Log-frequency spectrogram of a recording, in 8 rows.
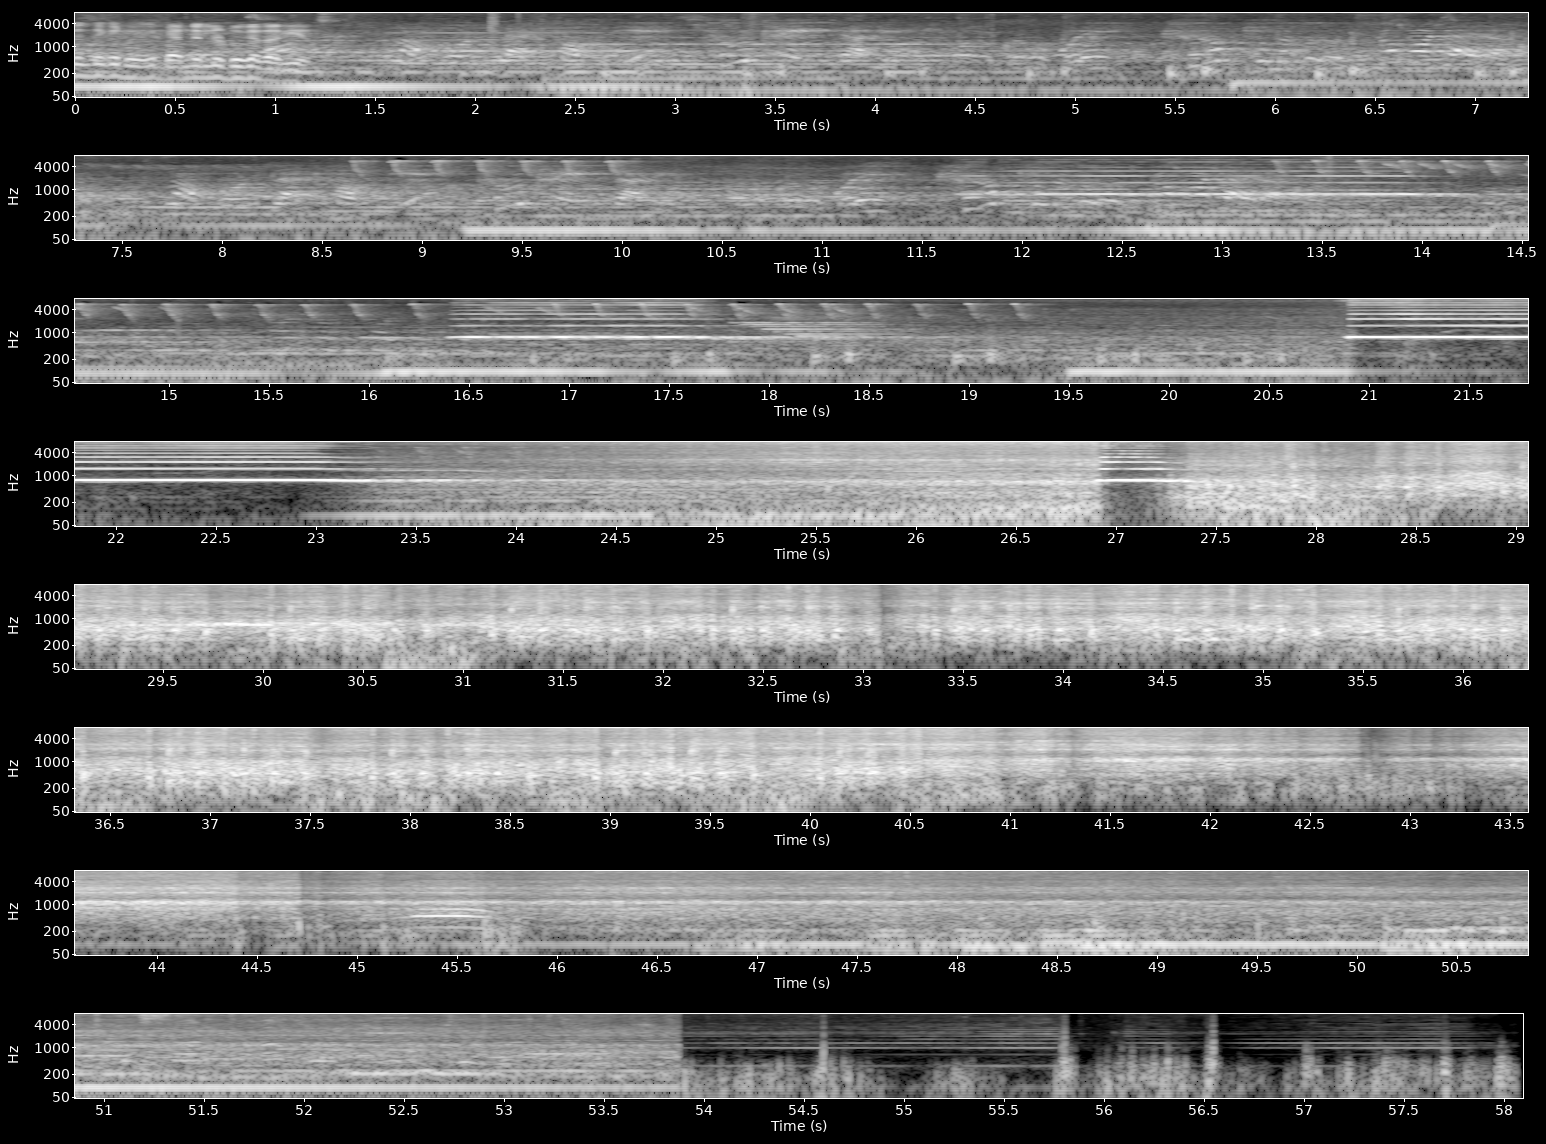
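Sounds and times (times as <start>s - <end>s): train coaches rushing past: 0.0s - 21.8s, 23.2s - 53.9s
locomotive horn blasts: 11.7s - 14.3s, 16.3s - 18.0s, 20.9s - 24.5s, 26.8s - 27.8s, 53.2s - 58.0s
wheels clacking over rail joints: 27.3s - 52.0s.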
